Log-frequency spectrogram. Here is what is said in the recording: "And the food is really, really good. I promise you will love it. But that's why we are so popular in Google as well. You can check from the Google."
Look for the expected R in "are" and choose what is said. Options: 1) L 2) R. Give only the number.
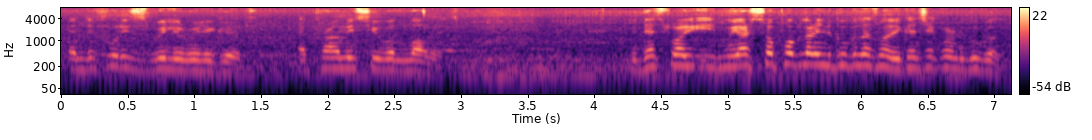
2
